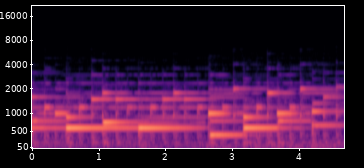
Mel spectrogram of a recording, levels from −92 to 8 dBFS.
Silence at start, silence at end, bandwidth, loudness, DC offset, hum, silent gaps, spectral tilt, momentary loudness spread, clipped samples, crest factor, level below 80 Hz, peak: 0 s; 0 s; 3.8 kHz; -23 LUFS; under 0.1%; none; none; -8.5 dB/octave; 8 LU; under 0.1%; 14 dB; -58 dBFS; -10 dBFS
